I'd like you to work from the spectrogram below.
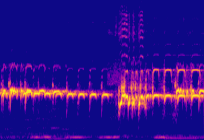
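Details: Local zebra dove singing loudly to prompt other doves to sing. A steady rolling coo of quick pulses carries on, with a burst of crackle midway over a low hum.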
